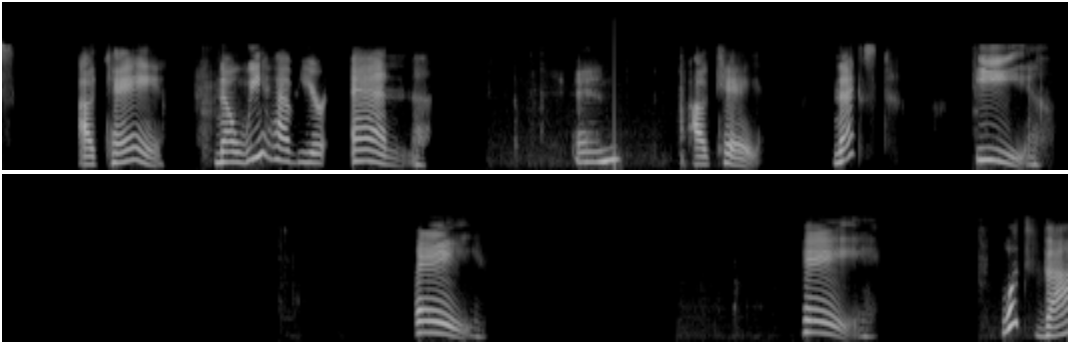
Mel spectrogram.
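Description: A woman reads out single letters slowly and clearly over an online call, with pauses between them.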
